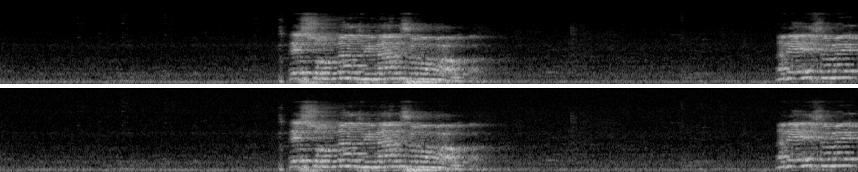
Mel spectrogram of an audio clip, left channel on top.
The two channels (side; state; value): right; noise; hiss, 29 dB below the sound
